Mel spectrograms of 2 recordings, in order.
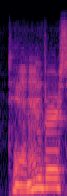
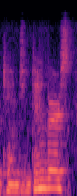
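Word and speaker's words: tan⁻¹: as tangent minus 1 which it pronounced as tan inverse or tangent inverse sometimes even a tan in some contexts but I'll write it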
